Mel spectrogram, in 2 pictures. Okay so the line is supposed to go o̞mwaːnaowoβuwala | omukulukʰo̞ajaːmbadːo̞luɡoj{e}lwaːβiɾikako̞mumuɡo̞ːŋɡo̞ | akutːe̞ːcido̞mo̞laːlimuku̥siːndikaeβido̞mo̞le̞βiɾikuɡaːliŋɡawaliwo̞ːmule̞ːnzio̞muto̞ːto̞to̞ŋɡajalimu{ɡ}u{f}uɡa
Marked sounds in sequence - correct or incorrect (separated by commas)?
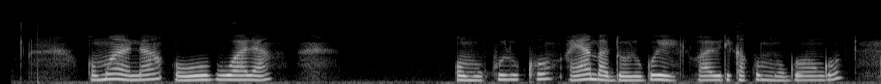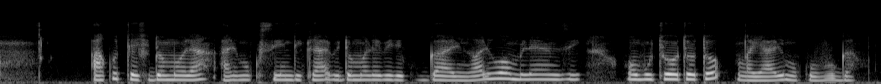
correct, incorrect, incorrect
